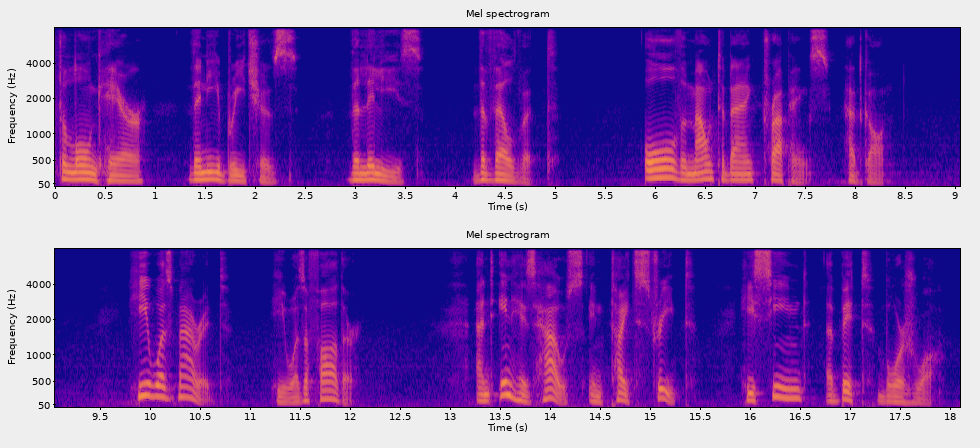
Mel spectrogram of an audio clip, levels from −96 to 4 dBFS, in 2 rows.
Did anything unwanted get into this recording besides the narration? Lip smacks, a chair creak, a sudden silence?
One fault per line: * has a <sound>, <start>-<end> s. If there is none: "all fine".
all fine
